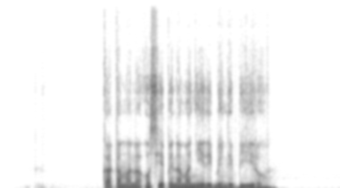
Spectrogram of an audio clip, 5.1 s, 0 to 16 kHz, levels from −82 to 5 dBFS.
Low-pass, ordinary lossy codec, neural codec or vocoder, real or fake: 14.4 kHz; Opus, 16 kbps; autoencoder, 48 kHz, 32 numbers a frame, DAC-VAE, trained on Japanese speech; fake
